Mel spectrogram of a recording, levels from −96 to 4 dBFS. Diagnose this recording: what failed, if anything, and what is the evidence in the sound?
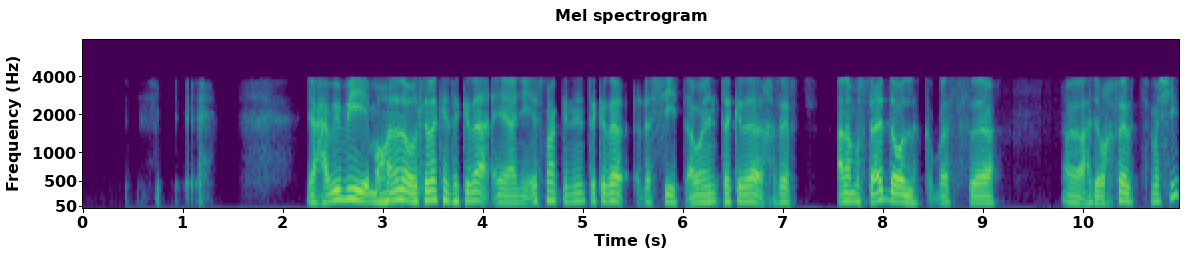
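Nothing failed; no fault is audible anywhere in this recording.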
